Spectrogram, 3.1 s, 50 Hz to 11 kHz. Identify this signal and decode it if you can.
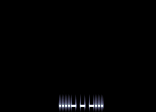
Morse code, heard as a keyed tone, about 40 wpm, 700 Hz. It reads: 4TB
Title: All Cut Numbers - 3-Digit 40wpm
